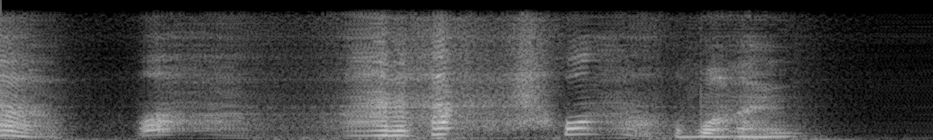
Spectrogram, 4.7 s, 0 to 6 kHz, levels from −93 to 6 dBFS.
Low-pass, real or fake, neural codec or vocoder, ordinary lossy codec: 5.4 kHz; fake; codec, 16 kHz, about 1 kbps, DyCAST, with the encoder's durations; none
